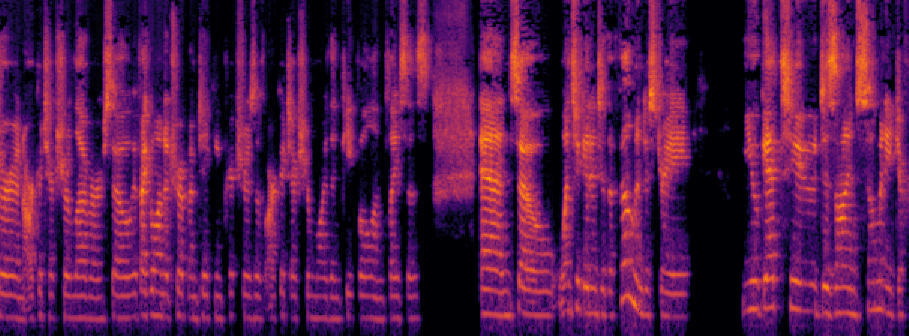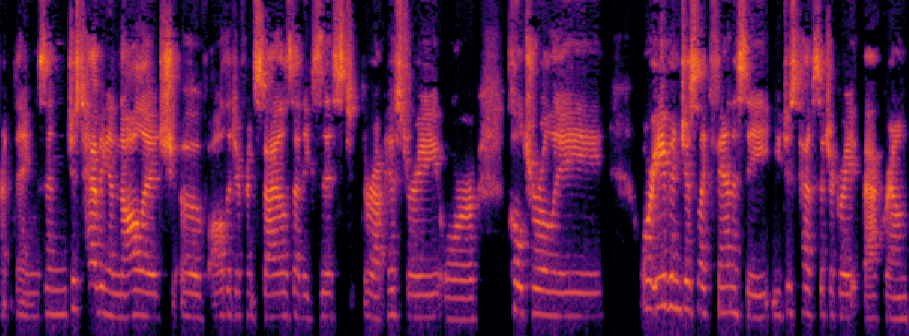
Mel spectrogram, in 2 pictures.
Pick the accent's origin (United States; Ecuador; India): United States; Southern California; I grew up in Southern California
